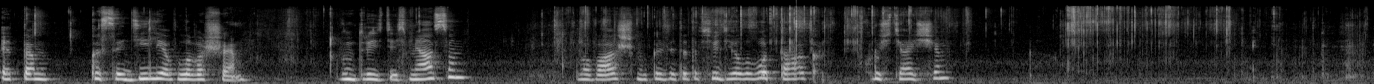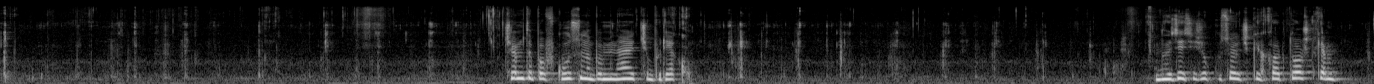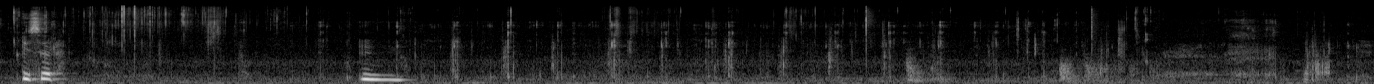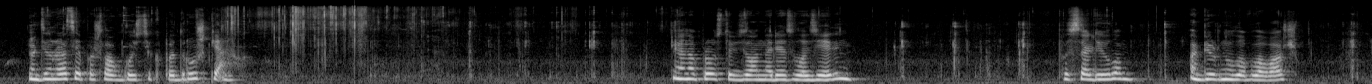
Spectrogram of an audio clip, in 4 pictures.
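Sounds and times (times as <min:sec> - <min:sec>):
crunchy chewing: 0:05.1 - 0:18.9, 0:20.5 - 0:25.3, 0:27.4 - 0:41.2, 0:43.4 - 0:48.0, 0:50.1 - 0:51.6, 0:54.2 - 0:54.9
sip of coffee: 0:39.0 - 0:40.8.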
